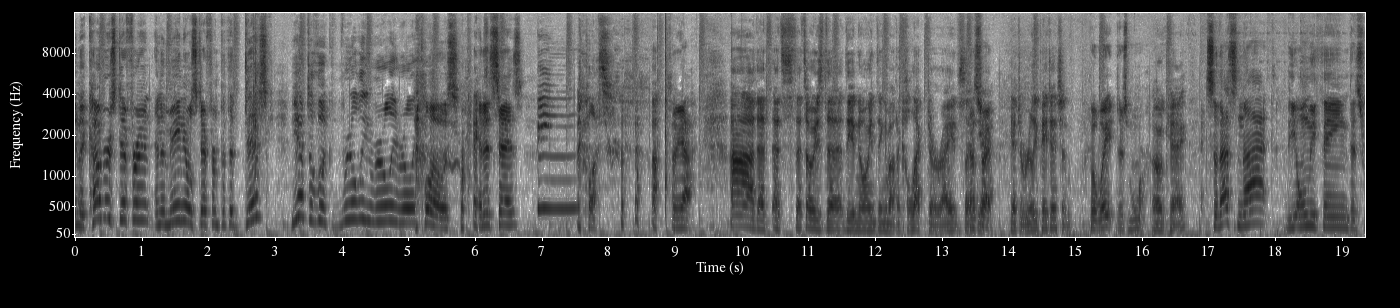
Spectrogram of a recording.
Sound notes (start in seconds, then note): 5.0 laughing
